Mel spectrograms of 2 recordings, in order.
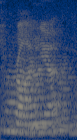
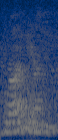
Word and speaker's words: Rania: How do you say the name? – Rania. – Rania.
